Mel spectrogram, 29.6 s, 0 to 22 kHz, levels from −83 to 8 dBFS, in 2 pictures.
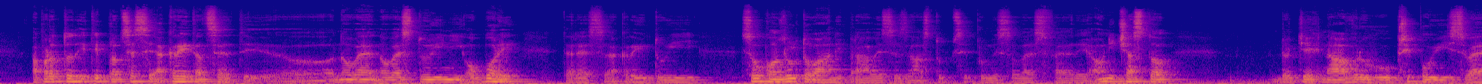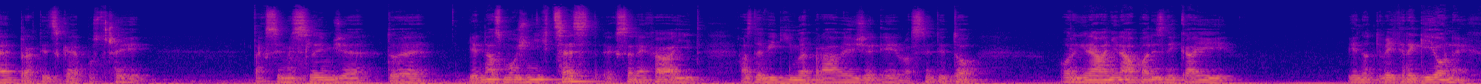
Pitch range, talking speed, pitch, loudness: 95-110 Hz, 120 wpm, 100 Hz, -29 LUFS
